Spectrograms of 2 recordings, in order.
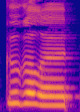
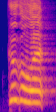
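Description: First: Said in the usual way. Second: "Google" punched up loud and high, falling on "it"; louder second "Google it" with "Google" hit hard; louder, higher "Google it". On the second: Shown as a demonstration. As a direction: bark it out as a triumphant dare.

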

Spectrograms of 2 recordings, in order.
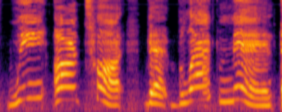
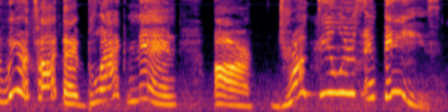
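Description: First: Very slow, each word pressed out hard; slow retold quote. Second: Slow, deliberate mock quoting; slow retold quote. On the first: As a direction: spell out "We are taught" with heavy weight. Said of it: "there was a woman who told me". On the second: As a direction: drag out "drug dealers and thieves" word by word. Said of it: "she said".

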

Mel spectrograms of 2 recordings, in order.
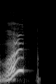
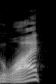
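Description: First: Retold disbelieving question, pitched up; taken aback. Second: Low-pitched imitation of an older man; older gentleman. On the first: Photographer replying to a guest claiming membership, taken aback. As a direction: act out being taken aback. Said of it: "And I said". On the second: Older guest questioning the photographer, imitated in a lowered voice. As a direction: mimic his curt question, pitched down. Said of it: "he looks up at me and he's like".

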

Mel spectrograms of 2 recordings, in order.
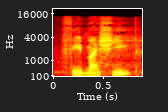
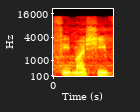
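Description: First: Tender Jesus. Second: Said in the usual way. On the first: Acted. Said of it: "Jesus said so tenderly". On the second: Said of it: "what is this all about?".

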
